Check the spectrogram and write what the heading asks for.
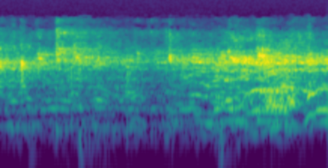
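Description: Basketball bouncing on a hardwood gym floor during play, with a few sharp knocks. In the second half, players and spectators begin shouting.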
